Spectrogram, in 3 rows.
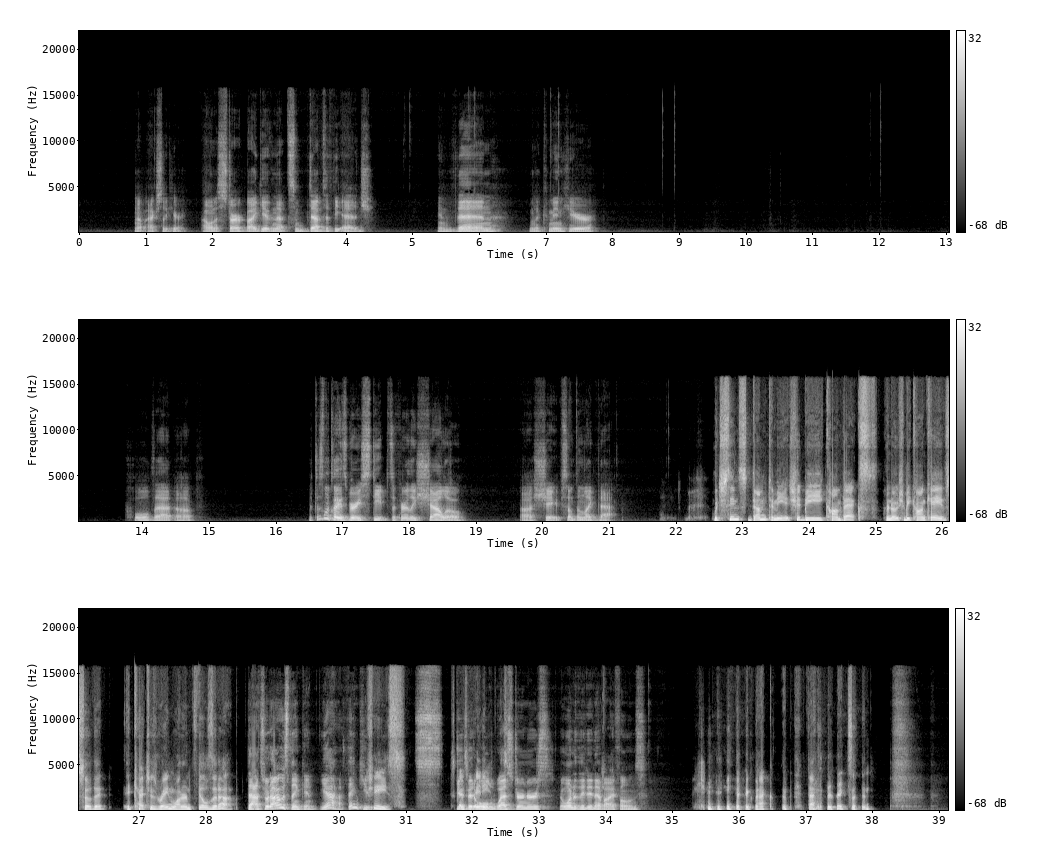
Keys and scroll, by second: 2.3 super+z, 3.0 p, 5.2 l, 10.6 space, 11.3 m, 13.3 Up, 22.0 space, 25.4 e, 34.5 space, 38.1 f.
